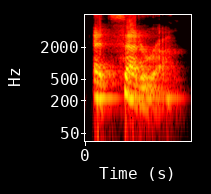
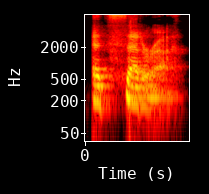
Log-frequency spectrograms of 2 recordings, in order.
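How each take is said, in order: The two takes are said the same way.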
